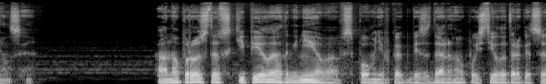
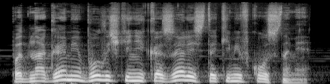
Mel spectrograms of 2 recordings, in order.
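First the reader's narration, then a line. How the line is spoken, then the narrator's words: Hearty laughter. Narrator (Russian): Майкл расхохотался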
